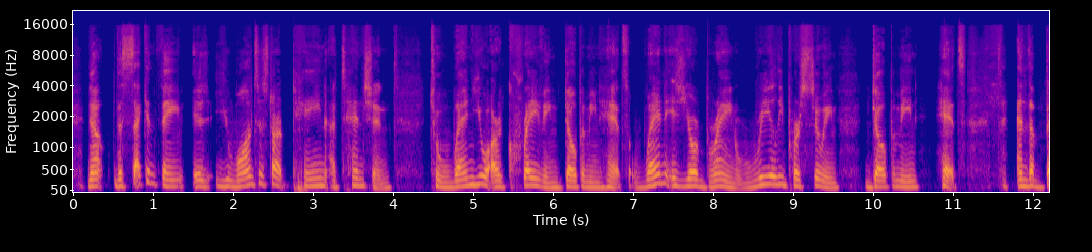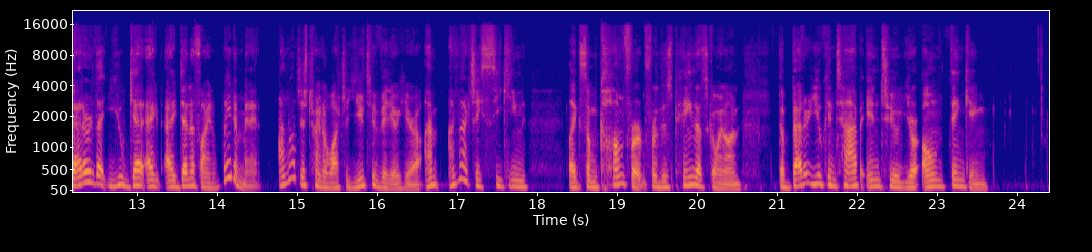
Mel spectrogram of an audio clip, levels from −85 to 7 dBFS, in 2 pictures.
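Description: From 1.25 to 1.49 s, between "now the second" and "is you want to", repeated packet loss gives a choppy, robotic stretch. Four gaps, the longest 37 ms, were patched by extending the preceding sound, so about 42% of the span is concealed. The waveform shows smeared, repeated cycles, and the spectrogram shows blurred, static harmonic bands with breaks.

At 15.25 to 15.39 s, between "minute I'm not just" and "watch a", a lost packet was rebuilt from error correction. About 80 ms, which fits four 20 ms frames, was decoded from low-bitrate copies. There is no gap, but the sound turns rougher and noisier, with grainier, less defined spectrogram detail.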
